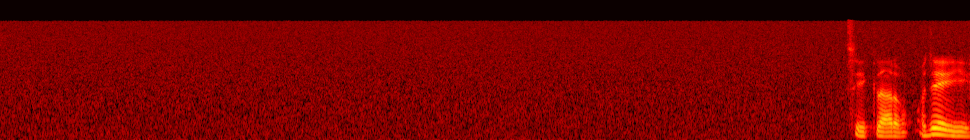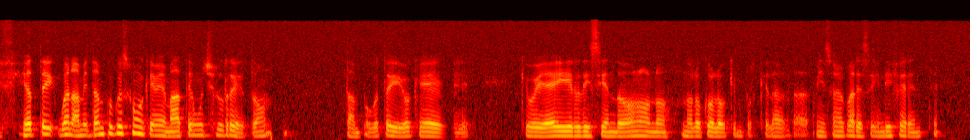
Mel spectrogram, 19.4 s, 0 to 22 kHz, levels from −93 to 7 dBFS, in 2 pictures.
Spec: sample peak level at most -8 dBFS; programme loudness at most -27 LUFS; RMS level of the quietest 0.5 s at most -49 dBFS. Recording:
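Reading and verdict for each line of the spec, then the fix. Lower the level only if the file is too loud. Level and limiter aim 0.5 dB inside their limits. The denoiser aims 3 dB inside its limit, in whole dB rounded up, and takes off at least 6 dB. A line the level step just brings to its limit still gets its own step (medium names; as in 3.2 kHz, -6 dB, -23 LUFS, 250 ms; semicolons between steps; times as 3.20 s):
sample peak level -13.0 dBFS: pass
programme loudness -32.0 LUFS: pass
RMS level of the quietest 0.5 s -55 dBFS: pass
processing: none needed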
